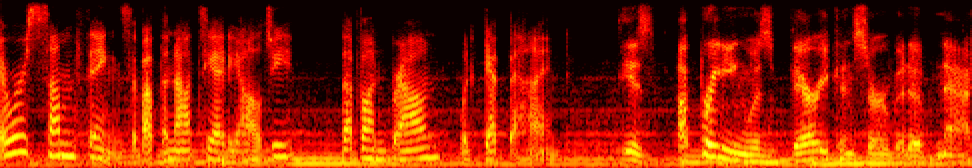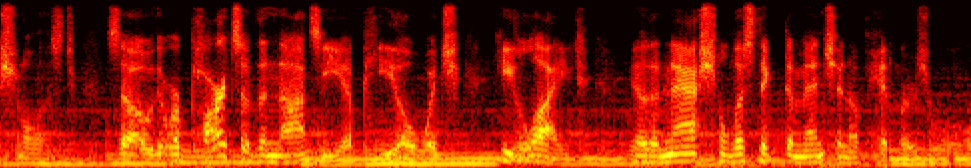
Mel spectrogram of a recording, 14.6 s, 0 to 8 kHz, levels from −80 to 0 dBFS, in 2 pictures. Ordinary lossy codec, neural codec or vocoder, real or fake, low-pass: Opus, 16 kbps; vocoder, 22.05 kHz, 80 mel bands, WaveNeXt; fake; 7.2 kHz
